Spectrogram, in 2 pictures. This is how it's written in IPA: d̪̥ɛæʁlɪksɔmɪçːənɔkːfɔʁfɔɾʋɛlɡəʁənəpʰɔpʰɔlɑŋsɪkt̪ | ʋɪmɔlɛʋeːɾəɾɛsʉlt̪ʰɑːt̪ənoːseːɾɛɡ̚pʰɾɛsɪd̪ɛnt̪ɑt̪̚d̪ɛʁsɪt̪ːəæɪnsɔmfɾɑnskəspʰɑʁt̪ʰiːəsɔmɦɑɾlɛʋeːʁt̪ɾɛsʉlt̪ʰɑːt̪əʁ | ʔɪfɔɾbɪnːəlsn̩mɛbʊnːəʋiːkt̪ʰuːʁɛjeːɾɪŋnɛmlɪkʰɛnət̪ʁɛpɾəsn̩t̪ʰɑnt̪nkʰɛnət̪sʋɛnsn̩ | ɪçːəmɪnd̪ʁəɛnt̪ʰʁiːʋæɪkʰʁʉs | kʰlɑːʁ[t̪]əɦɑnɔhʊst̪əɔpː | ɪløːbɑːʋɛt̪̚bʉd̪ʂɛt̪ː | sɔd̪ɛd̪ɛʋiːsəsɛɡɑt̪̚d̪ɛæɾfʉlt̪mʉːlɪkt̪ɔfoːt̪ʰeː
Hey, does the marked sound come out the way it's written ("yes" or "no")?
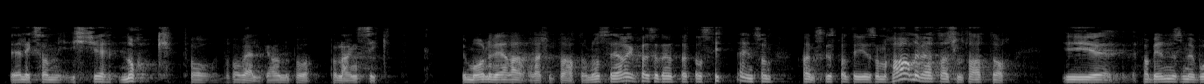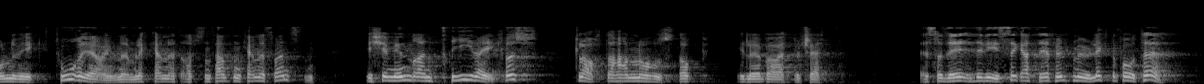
yes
